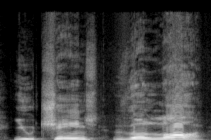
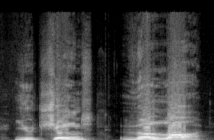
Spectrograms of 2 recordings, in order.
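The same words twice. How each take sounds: First: Slow, heavy first telling; slow emphasis. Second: Slow and louder, pressing the point; louder repeat. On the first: Telling the governor off, slow and deliberate. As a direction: lay it down slowly. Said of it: "repeated for emphasis". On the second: Scolding lawmakers again, slower and louder. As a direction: hammer it home the second time. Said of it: "repeated louder". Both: Shown as a demonstration.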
